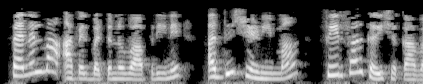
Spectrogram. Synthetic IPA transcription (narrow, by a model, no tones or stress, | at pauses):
pɛnəlmãʔapelbəʈənːoʋapɾine | əd̪ʱiʃeɽ̃imã | feɾfaɾkəɾiʃəkaʋa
